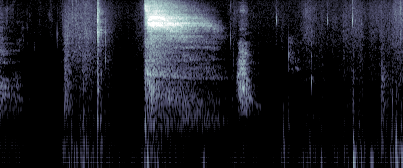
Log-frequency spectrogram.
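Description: A man's breath: a loud hiss of air about two seconds in, then a short sigh that falls in pitch, with a few light knocks of small things on a workbench.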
